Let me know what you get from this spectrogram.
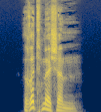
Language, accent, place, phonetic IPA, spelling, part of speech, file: German, Germany, Berlin, [ˈʁʏtmɪʃm̩], rhythmischem, adjective, De-rhythmischem.ogg
- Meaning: strong dative masculine/neuter singular of rhythmisch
